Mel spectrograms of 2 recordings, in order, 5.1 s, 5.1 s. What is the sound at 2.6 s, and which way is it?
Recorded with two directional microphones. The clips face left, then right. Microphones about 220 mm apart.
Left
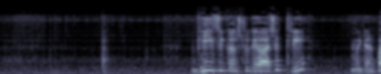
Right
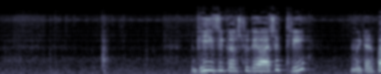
Speech, 25° right (ahead or behind).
